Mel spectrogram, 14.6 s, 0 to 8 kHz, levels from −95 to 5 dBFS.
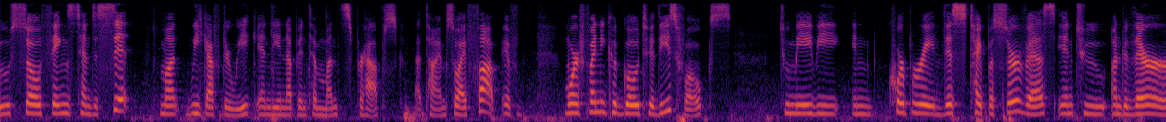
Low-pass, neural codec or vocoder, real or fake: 7.2 kHz; codec, 16 kHz in and 24 kHz out, 1 kbps, XY-Tokenizer; fake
